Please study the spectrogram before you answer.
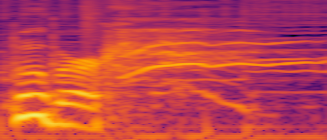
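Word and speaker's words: ブーバー: name is I you not booba booa I mean granted that's just how the Japanese pronounce it it's pronounced boober man I've had way too much of this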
